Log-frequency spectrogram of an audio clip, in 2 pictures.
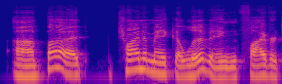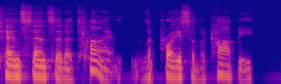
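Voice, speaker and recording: A man with a normal speaking voice talks at a moderate pace with lively intonation. The recording is very clean and dry, close with no echo, against a silent background. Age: 60s. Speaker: entrepreneur. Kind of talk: casual chat.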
